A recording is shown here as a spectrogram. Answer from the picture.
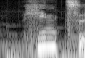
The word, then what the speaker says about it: Hintze: Hinse, jeg ved ikke, om jeg udtaler det rigtigt. Skal vi se. Øh, han øh, spiller Hubert. Hinse. Hint, Hintze, det er sådan Hintze. tysk.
